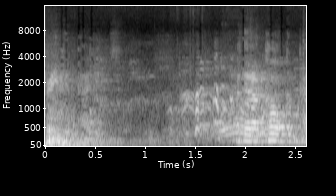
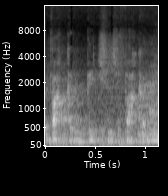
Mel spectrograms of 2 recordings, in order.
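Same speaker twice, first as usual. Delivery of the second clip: muttered under breath; 9 dB quieter than usual. Retold or imitated.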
